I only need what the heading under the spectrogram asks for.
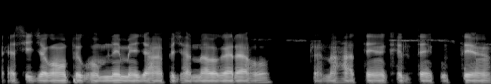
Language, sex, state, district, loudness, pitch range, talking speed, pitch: Hindi, male, Uttar Pradesh, Gorakhpur, -22 LUFS, 85-90 Hz, 195 wpm, 85 Hz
